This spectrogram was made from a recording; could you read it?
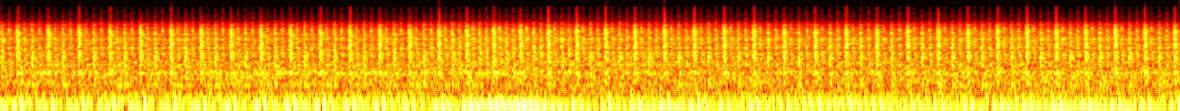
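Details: Ford Transit diesel idling with a sharp, regular metallic knock about three per second over the clatter; scan shows high-pressure calibration data, cylinder balance fault and a leaking injector, plus loss of revs, knock cause unconfirmed.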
